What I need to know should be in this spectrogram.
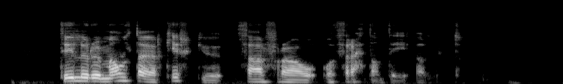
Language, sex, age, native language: Icelandic, male, 30-39, Icelandic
